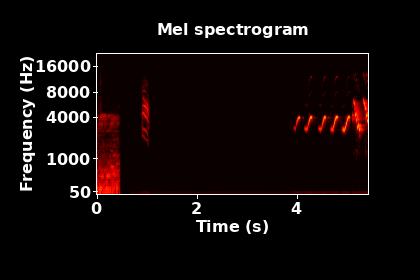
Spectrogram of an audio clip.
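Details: A captive Double-collared Seedeater, one of a breeder's young birds, gives five quick, rising whistled notes, then a buzzier high trill; the bird's 'cut' (choppy) song is the topic. A brief chirp and a moment of a man's voice come first.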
